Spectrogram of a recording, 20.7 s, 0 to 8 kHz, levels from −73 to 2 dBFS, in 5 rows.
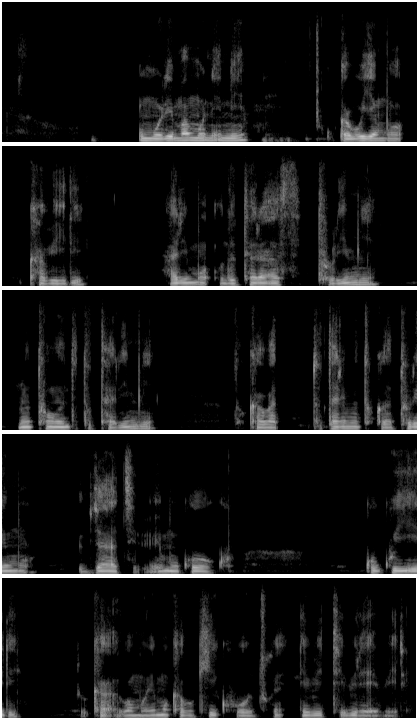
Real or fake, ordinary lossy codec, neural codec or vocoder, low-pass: fake; Opus, 32 kbps; vocoder, 22.05 kHz, 80 mel bands, Vocos; 7.2 kHz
